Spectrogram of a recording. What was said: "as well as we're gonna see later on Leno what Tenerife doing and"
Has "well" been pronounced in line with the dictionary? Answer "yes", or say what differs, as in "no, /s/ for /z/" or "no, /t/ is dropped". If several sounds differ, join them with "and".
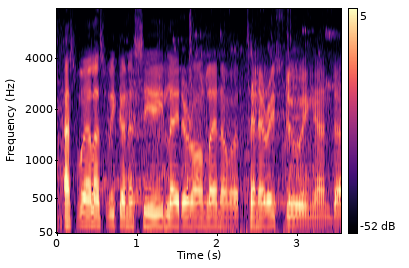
yes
